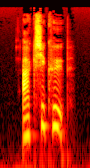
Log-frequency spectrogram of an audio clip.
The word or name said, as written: aktiekøb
